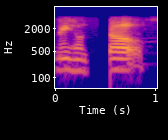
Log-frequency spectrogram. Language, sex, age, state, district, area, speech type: Punjabi, male, 60+, Punjab, Muktsar, urban, conversation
